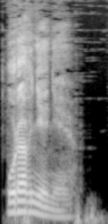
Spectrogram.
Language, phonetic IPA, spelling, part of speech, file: Russian, [ʊrɐvˈnʲenʲɪje], уравнение, noun, Ru-уравнение.ogg
- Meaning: equation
